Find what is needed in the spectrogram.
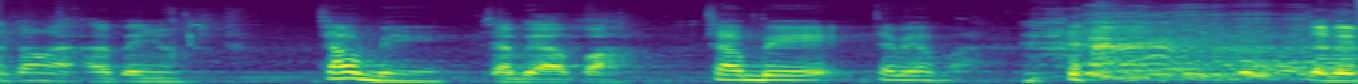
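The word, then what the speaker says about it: jalapeño: Jalapeno tau nggak? Jalapeno. Cabe apa? cabe apa? Cabe Meksiko. Cabe Meksiko ya? Bacanya bukan jalapeno ya, jalapeno. Yes, jalapeno.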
